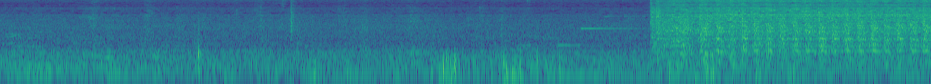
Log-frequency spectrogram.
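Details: Engine with stuck fuel pump motor; starter churns steadily at about four pulses a second for several seconds but never catches: crank no start.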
